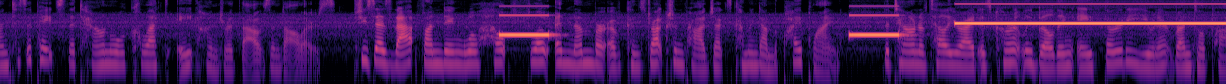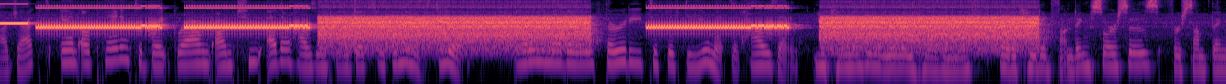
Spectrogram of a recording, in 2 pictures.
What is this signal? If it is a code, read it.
Fax machine handshake, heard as beeps, a long tone, a warble and hiss, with room echo and speech in English.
